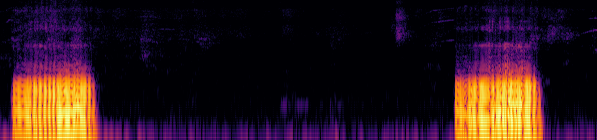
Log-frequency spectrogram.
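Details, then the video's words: A Pekingese puppy asleep, giving two rough, droning snores of about one second each, separated by a quiet pause of nearly four seconds with soft room noise. "패키니즈 코고는 영상"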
